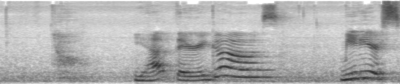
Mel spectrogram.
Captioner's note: gasps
